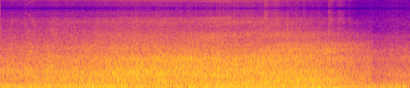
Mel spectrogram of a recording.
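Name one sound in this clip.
A diesel engine roars loudly as the locomotive passes.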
